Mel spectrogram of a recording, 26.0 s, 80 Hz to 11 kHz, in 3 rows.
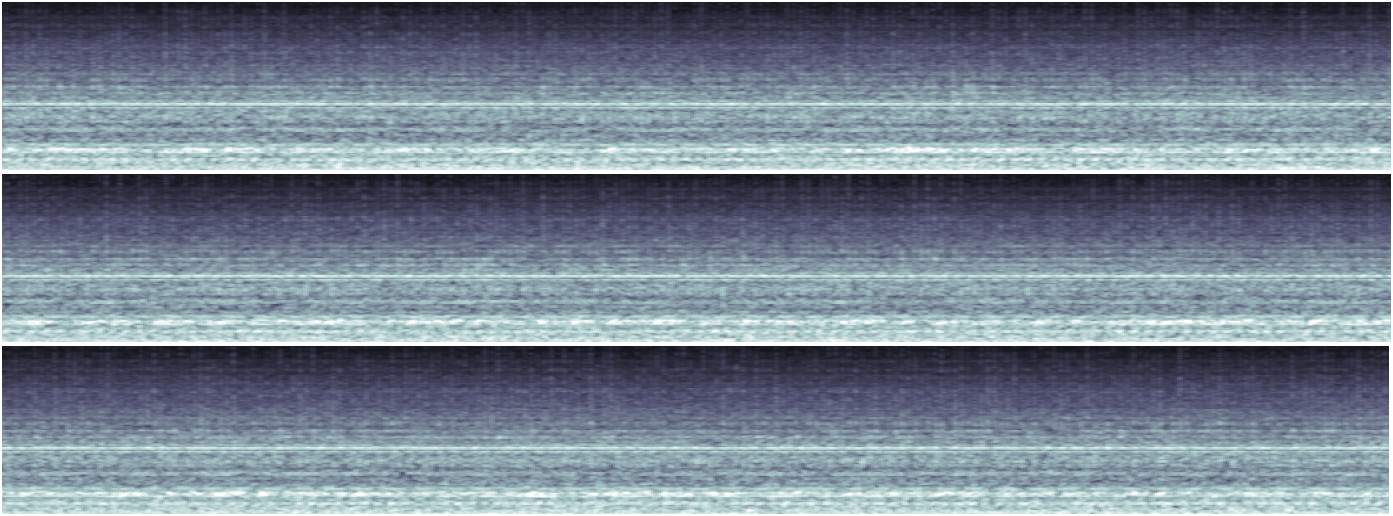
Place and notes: berlin: friedelstraße - the city, the country & me: water pump
sewer works site, water pump, water flows into a gully
the city, the country & me: february 6, 2014
Berlin, Germany, 6 February, ~04:00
